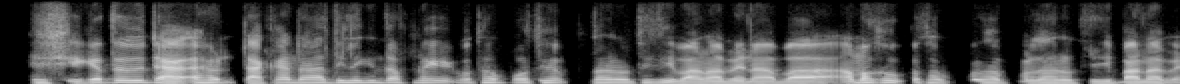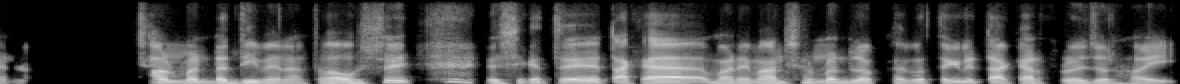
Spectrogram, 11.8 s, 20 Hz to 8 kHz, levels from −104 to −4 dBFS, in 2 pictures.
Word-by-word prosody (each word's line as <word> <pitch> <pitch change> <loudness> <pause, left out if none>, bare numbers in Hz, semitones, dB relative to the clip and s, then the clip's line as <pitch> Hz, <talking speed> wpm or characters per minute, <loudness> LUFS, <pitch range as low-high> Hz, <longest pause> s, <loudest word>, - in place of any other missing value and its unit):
তো 155 - -4
সেক্ষেত্রে 170 +5 +1 0.2
টা - - +10
এখন 170 0 0
টাকা 135 +4 +2
না - - 0
দিলে 185 0 -1
কিন্তু 180 -1 -2
আপনাকে 175 0 -3
কোথাও 180 +1 -3
অথ 175 - -10 0.2
প্রধান 160 +1 -1
অতিথি 160 +1 -5
বানাবে 135 +1 +1
না - - +2
বা 130 - +5 0.2
আমাকেও 175 +2 +1
কোথাও 160 -2 -5 0.4
প্রধান 145 0 -1
অতিথি 140 0 -7
বানাবে 120 -7 +1
না। - - -16 0.6
সম্মানটা 155 -1 +2
দিবে 145 - +1
না। - - -3
তো - - -8
অবশ্যই 150 +7 +1 0.5
সেক্ষেত্রে 165 +1 -2 0.2
টাকা 145 +3 +3 0.3
মানে 120 -2 0
মান-সম্মান 155 +4 0
রক্ষা 155 +2 -4
করতে 155 0 -3
গেলে 150 0 0
টাকার 135 +2 +2
প্রয়োজন 125 -2 -3
হয়। 95 -3 -1
155 Hz, 190 wpm, -24 LUFS, 135-165 Hz, 0.6 s, টা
